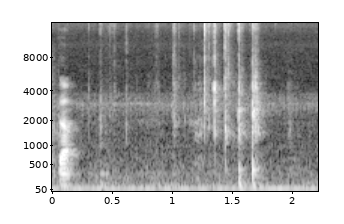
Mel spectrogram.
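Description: Plastic salad packaging handled just after being opened: a quick run of small, faint clicks and crackles about a second and a half in.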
